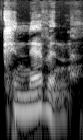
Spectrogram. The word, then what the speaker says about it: Cynefin: in in time so it's called kinevin if you read the episode title you probably did not expect that to be the way it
